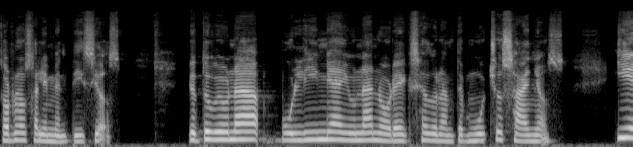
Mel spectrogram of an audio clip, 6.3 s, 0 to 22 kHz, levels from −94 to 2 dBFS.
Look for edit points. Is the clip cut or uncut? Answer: uncut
